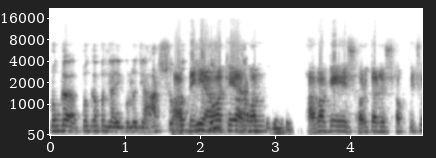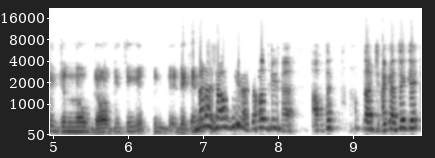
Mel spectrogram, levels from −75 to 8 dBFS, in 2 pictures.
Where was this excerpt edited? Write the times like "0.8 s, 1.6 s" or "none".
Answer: none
